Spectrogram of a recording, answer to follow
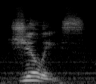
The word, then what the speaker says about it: Gillies: That name is pronounced Gillies. I will be saying Giles the whole time because that's how I've always read it. I only found out it was Gillies as I was writing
